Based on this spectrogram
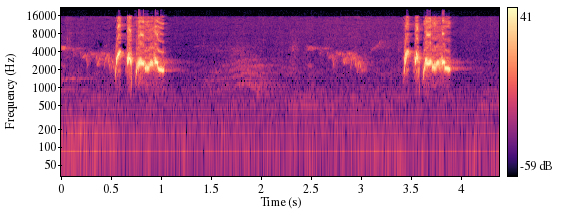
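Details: Red-whiskered bulbul kept in a cage, sounding spirited: two crisp phrases of three or four rapid, loud whistled notes, the last slurring downward, about three seconds apart.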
